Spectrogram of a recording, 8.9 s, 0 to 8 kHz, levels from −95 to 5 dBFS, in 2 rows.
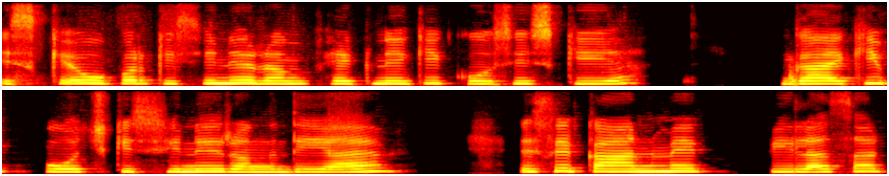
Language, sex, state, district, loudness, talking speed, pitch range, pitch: Hindi, female, Bihar, Gopalganj, -17 LUFS, 165 wpm, 270-290 Hz, 275 Hz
